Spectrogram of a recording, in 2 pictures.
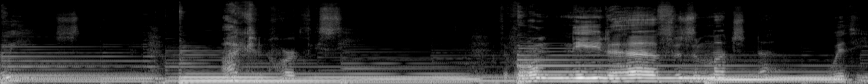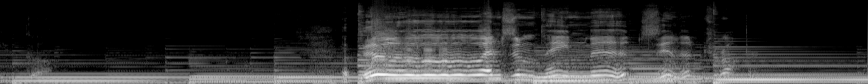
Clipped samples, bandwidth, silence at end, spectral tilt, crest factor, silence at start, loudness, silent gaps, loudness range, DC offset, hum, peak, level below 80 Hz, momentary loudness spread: under 0.1%; 15 kHz; 0 s; -7.5 dB/octave; 14 dB; 0 s; -13 LUFS; none; 12 LU; under 0.1%; none; 0 dBFS; -32 dBFS; 18 LU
